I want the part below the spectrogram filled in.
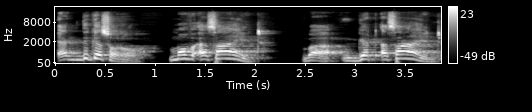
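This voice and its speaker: A man teaches spoken English. He speaks slowly and repeats each English phrase twice, his pitch rising and falling a lot. The recording has a roomy echo. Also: wildly swooping pitch, darkish tone.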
